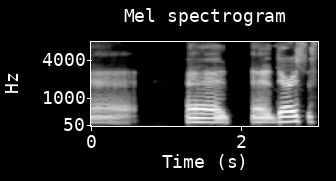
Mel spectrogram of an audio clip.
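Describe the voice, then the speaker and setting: Speaking with a Dutch accent, a woman goes at a very slow pace. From Netherlands. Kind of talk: testimony. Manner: halting.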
